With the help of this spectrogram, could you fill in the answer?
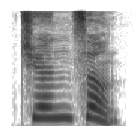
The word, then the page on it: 捐赠: juān zèng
